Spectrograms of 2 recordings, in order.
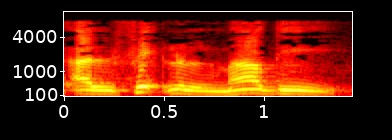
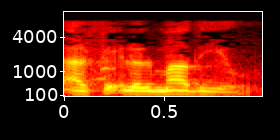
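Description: First: The last word ends in a plain long 'ee'. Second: The last word ends in 'ee-yoo' with a final u. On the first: The speaker calls it right. "Jadi al-fi'lul madhi" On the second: The speaker calls it wrong. "bukan al-fi'lul madhiyu"

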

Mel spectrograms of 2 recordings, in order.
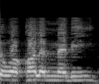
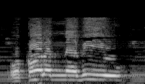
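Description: First: The last word ends with a short 'i'. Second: The last word ends with a doubled 'iyyu'. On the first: The speaker calls it wrong. "Enggak dibaca wa qalan Nabi" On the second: The speaker calls it right. "Kan dia harakatkan ini"

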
